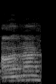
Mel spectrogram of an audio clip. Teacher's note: نون کے بعد الف لکھا ہوا ہے لیکن اس کو لمبا نہیں کرنا پڑھنے میں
